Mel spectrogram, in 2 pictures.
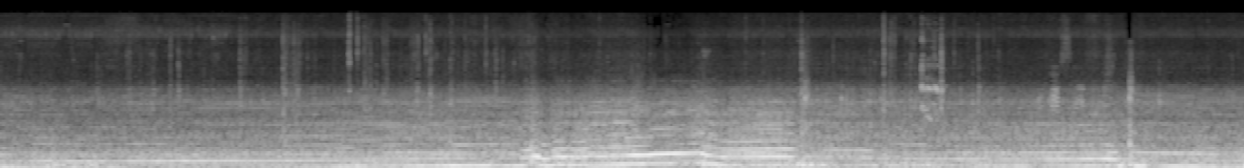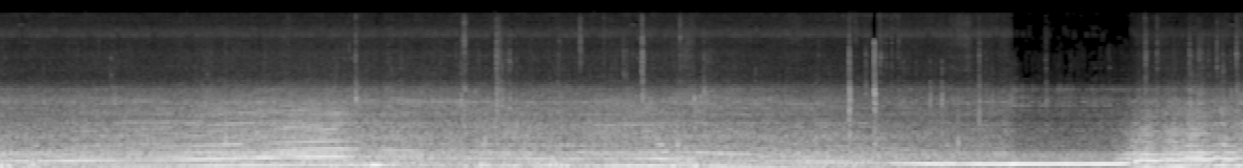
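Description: Tyres roll on a paved road.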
